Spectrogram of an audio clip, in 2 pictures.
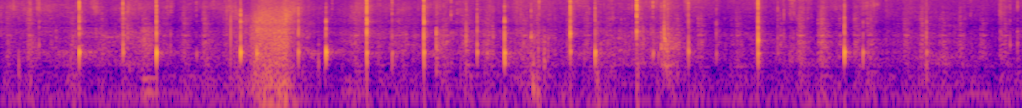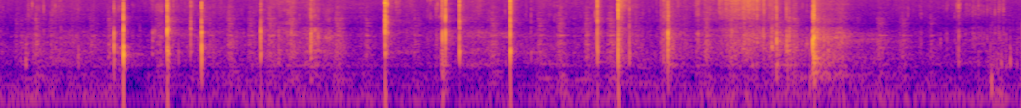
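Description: Food wrap being pulled from its box and pressed over a bowl: a run of irregular crinkles and sharp clicks, with a louder rustle about two seconds in and another near the end.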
